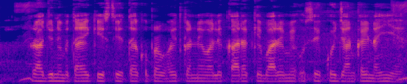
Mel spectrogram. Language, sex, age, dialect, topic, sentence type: Hindi, male, 18-24, Awadhi Bundeli, agriculture, statement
